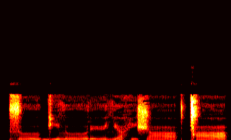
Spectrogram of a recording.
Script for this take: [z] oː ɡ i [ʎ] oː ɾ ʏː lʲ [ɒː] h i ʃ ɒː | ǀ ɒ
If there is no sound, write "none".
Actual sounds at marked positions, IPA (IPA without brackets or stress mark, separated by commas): z, l, ɒ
